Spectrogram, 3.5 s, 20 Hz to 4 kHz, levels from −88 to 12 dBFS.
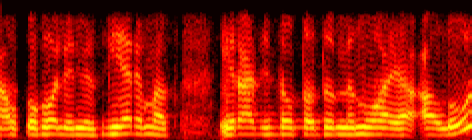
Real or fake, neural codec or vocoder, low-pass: fake; codec, 24 kHz, 6 kbps, HILCodec; 3.6 kHz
